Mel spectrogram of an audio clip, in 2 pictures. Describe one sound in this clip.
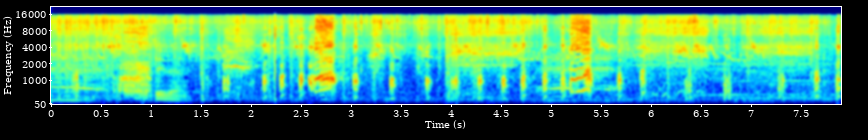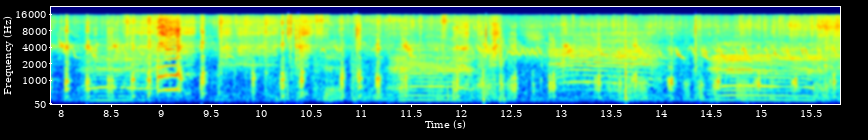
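A hen clucks close by.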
